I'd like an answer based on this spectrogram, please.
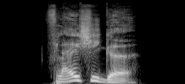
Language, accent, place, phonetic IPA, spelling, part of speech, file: German, Germany, Berlin, [ˈflaɪ̯ʃɪɡə], fleischige, adjective, De-fleischige.ogg
- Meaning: inflection of fleischig: 1. strong/mixed nominative/accusative feminine singular 2. strong nominative/accusative plural 3. weak nominative all-gender singular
